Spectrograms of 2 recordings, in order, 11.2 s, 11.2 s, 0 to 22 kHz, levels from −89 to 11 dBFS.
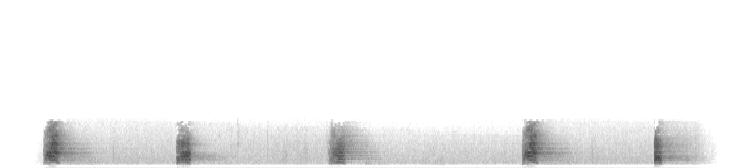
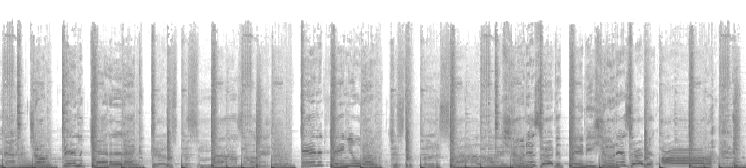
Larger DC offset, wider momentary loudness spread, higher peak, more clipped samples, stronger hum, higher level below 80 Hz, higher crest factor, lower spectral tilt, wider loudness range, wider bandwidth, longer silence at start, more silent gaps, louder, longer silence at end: neither; first, 24 LU vs 4 LU; first, -4 dBFS vs -16 dBFS; neither; first, 50 Hz at -100 dBFS vs none; second, under -90 dBFS vs -30 dBFS; first, 26 dB vs 12 dB; second, 5.5 dB/octave vs -4.5 dB/octave; first, 8 LU vs 1 LU; second, 6.6 kHz vs 19.5 kHz; first, 0.65 s vs 0 s; neither; first, -22 LUFS vs -29 LUFS; first, 1.1 s vs 0 s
